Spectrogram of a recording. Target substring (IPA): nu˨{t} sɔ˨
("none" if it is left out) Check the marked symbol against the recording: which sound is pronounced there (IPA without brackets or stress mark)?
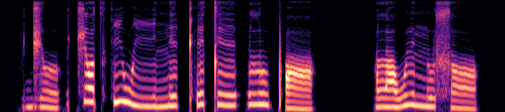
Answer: none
